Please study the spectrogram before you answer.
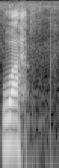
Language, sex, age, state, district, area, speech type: Assamese, male, 30-45, Assam, Darrang, rural, read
